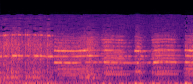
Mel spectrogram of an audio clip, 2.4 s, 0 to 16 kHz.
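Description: Music of a 1960s NET television station ident. A high steady tone with a fast flutter gives way, about two-thirds of a second in, to sustained chords of several held notes that change a few times.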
